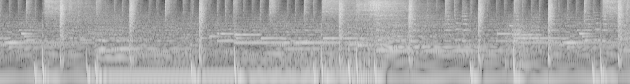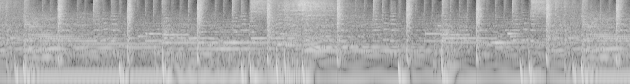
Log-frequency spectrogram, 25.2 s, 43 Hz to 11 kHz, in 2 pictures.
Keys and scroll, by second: 0.8 Return, 1.0-2.6 typing, 11.6-12.2 typing.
